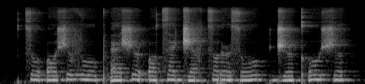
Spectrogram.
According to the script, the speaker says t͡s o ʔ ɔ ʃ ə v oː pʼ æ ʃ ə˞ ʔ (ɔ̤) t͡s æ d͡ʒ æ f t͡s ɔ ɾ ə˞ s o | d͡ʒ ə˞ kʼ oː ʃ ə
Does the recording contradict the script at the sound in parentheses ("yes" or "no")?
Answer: yes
